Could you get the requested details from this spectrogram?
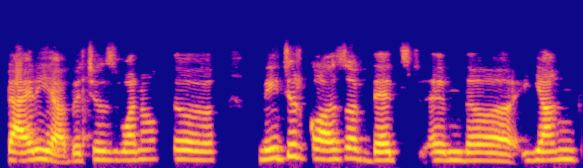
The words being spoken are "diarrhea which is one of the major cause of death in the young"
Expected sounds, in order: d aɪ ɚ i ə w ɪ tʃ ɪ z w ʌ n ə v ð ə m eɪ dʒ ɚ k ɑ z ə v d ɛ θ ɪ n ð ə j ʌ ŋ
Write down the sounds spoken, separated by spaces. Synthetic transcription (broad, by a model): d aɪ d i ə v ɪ tʃ ɪ z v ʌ n ə v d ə m eɪ dʒ ɚ k ɑ z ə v d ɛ s ɪ n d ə j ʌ ŋ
